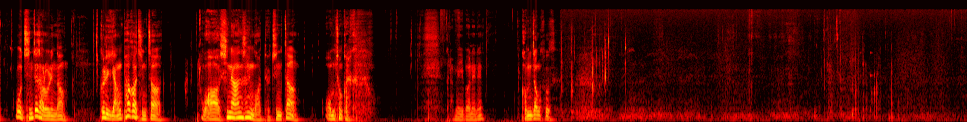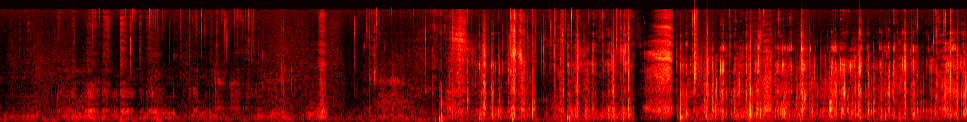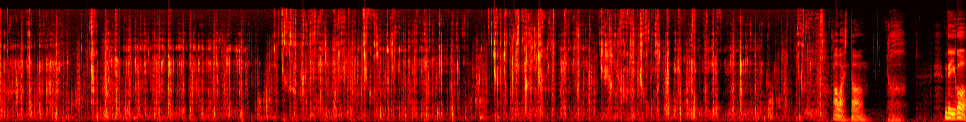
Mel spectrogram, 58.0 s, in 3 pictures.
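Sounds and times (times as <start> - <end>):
wet chewing: 11.2 - 13.0, 14.7 - 17.9, 20.8 - 25.1, 25.7 - 55.4
crisp crunches: 21.2 - 25.2.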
